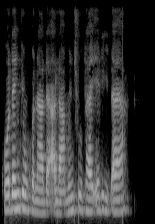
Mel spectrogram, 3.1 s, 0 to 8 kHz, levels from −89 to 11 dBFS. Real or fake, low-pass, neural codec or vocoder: real; 7.2 kHz; none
